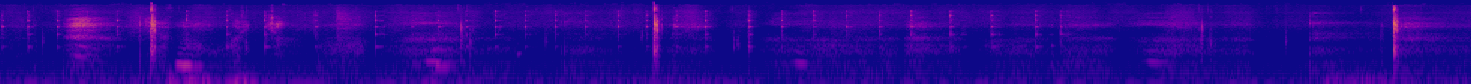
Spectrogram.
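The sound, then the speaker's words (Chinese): Quiet mealtime sounds: scattered light clinks of utensils against dishes and soft chewing, with a few sharper taps standing out, otherwise hushed, with faint breathy murmurs in the background. “我们接着吃饭吧。之前说好的，吃饭的时候不可以讲话。”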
